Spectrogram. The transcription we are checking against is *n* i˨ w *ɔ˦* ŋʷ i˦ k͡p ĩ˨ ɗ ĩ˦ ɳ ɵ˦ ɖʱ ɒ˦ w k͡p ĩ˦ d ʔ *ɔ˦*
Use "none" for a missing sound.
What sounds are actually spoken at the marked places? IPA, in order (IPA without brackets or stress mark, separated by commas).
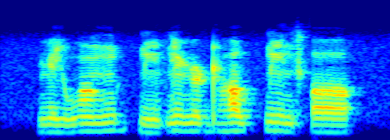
ɳ, ɔ̃˦, ɔ˦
